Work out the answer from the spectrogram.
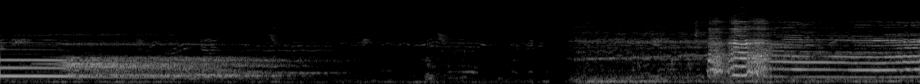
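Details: White Pelung chicken crowing: the fading tail of a long crow, a quiet stretch, then a new crow rising sharply and holding a steady harmonic tone to the end.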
